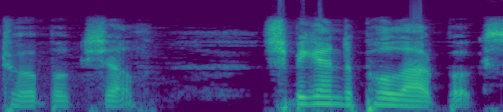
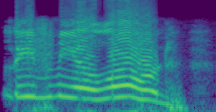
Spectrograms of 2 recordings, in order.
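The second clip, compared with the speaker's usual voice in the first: shrieking, much higher and much louder cry; terrified scream; 11 dB louder than usual. A narrator's reading. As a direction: scream it at a nightmare attacker. Scream from the nightmare.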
